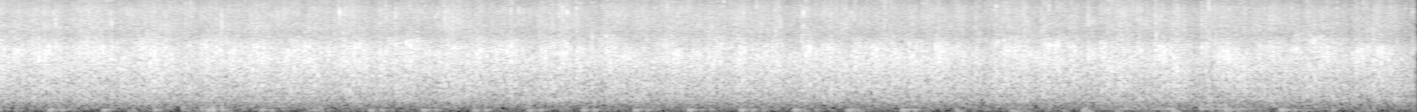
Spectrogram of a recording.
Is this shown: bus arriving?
no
